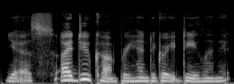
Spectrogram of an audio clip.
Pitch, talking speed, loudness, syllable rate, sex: 160 Hz, 230 wpm, -19 LUFS, 5.1 syllables/s, female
